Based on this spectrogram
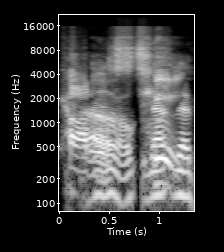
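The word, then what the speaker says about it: cara: And but when they pronounce it, it sounds like it's a T, right?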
